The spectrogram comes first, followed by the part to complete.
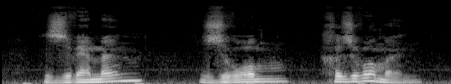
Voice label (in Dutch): "zwemmen zwom gezwommen", Dutch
